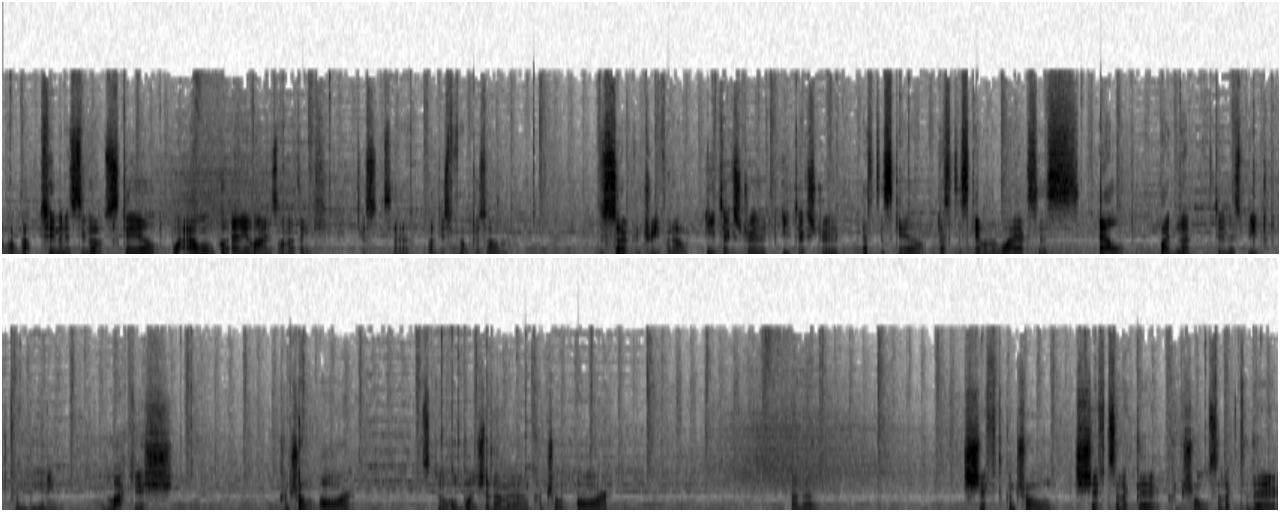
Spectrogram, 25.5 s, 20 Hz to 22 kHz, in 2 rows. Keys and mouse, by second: 0.8 s, 3.0 click, 4.4 s, 5.4 click, 6.5 e, 7.5 e, 8.3 s, 9.1 s, 10.5 click, 10.9 l, 11.4 click, 11.7 l, 12.2 a, 12.4 g, 15.0 click, 15.4 ctrl+r, 17.3 ctrl+r, 20.1 3, 20.6 click, 21.9 ctrl+shift+click, 22.3 middle click, 23.3 shift+click, 23.6 middle click, 25.1 middle click.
